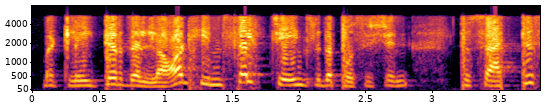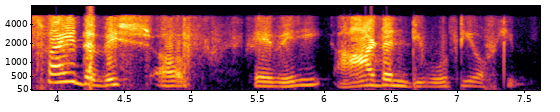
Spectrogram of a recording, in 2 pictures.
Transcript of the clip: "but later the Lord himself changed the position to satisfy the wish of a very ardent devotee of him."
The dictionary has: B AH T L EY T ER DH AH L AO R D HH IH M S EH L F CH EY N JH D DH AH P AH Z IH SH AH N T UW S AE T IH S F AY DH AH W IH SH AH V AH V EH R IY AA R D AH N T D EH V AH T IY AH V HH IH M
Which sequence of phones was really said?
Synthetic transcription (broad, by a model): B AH T L EY T ER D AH L AO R D HH IH M S EH L F CH EY N JH D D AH P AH S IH SH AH N T UW S AE T IH S F AY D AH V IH SH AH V AH V EH R IY AA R D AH N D D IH V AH T IY AH V HH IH M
